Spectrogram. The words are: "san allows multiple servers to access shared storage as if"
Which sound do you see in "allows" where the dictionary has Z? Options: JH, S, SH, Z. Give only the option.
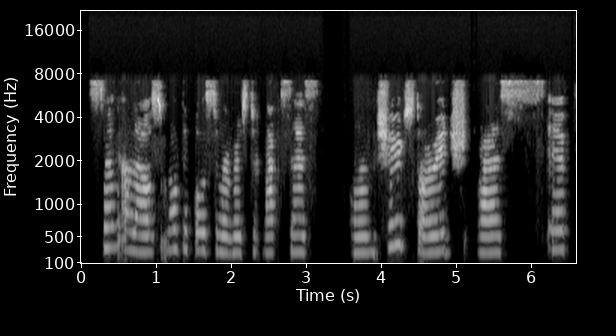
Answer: S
